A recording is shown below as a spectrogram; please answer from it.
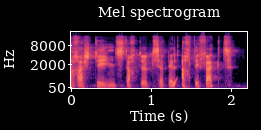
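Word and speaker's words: RTFKT: une startup qui s'appelle artefact qui s'écrit rtfk mais ça se prononce artefact et eux sont les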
